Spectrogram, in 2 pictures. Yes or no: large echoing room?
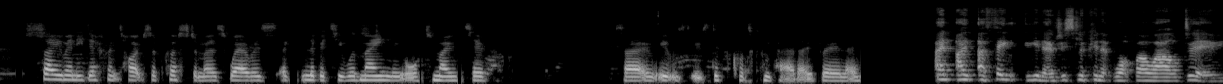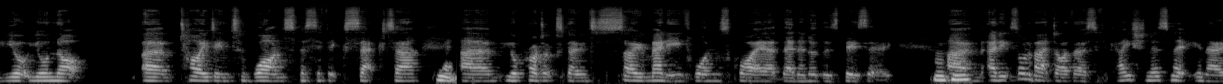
no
